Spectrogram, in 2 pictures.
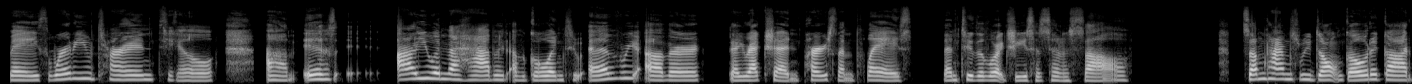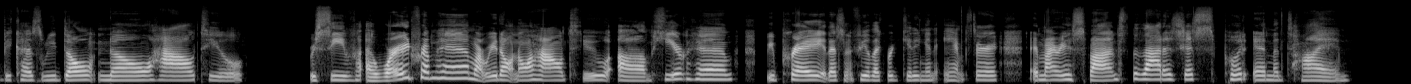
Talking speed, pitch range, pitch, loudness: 155 wpm, 195-230 Hz, 200 Hz, -18 LUFS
